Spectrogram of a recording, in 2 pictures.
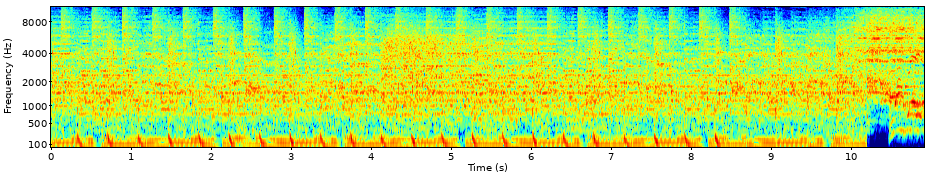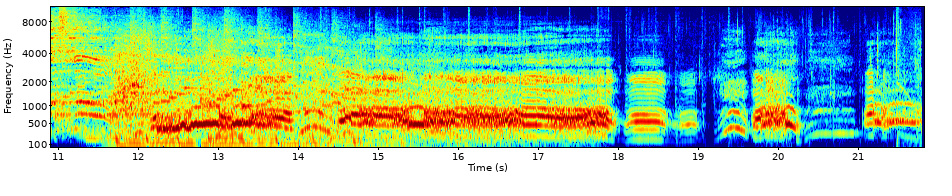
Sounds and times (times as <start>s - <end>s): Animal: 14.6s - 21.8s.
